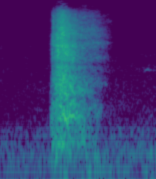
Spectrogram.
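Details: Person who says they can't stop sneezing, in a long sneezing fit: a single sharp, hissing sneeze burst lasting about half a second.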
